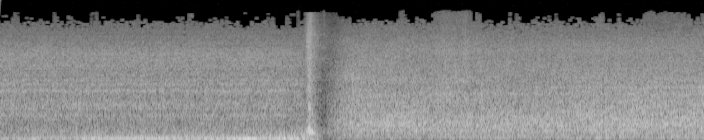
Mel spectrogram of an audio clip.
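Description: Car engine running with a steady low rumble, heard from inside the cabin; it cuts off abruptly about three seconds in, giving way to an even, faint hiss of room noise.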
